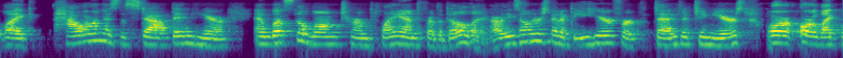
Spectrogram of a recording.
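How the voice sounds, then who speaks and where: A woman's voice: sits low, a bit bright, echoey room. A woman speaking as a guest expert and author in a casual podcast conversation, explaining things in a chatty way with lots of fillers and everyday examples.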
